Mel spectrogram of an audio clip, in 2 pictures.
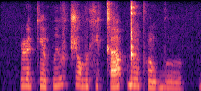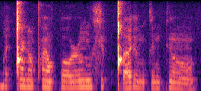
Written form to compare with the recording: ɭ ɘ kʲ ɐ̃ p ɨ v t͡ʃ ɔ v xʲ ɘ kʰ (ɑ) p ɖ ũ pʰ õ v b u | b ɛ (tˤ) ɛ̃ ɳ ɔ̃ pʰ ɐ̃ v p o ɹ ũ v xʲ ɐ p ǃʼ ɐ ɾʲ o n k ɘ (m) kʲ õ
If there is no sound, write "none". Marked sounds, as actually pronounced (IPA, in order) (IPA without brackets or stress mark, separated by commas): a, ǃ, n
